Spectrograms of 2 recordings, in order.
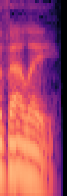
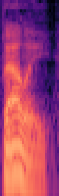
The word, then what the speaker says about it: valet: is extremely pretty but also extremely extravagant the valet the valet pronounced valy not valy is what Bo brumel called a gentleman's gentleman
